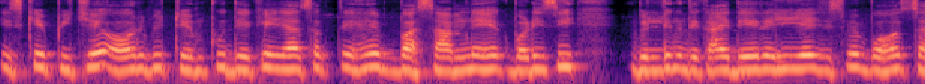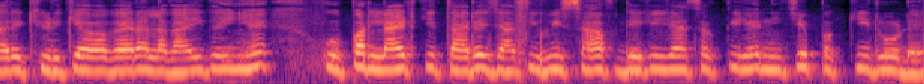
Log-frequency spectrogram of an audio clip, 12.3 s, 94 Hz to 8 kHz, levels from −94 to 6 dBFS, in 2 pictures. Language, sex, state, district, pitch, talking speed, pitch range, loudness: Hindi, male, Chhattisgarh, Sukma, 210 Hz, 200 wpm, 200-220 Hz, -19 LUFS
